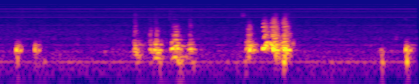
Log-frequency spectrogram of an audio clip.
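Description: Dry-erase marker squeaking on a whiteboard in short strokes while writing: two brief squeaks near the start, then two quick runs of strokes in the middle.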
